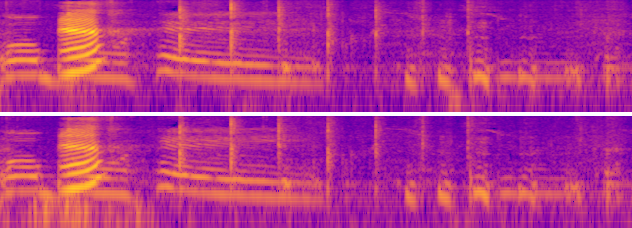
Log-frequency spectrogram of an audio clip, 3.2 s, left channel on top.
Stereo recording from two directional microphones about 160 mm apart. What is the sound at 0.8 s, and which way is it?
Speech, 20° right (ahead or behind).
